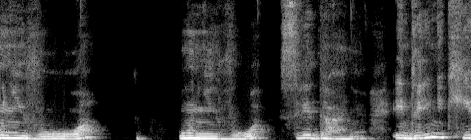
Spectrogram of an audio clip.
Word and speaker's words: него: Сегодня, today, у него, this G as well pronounced as V, у него много дел.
